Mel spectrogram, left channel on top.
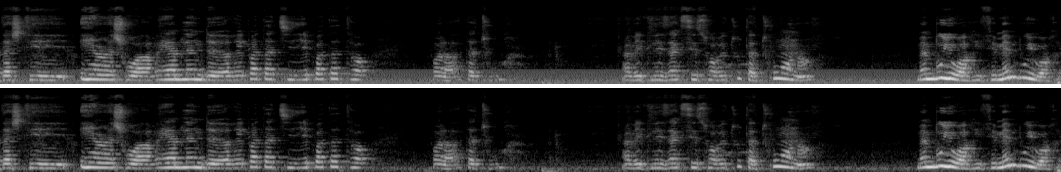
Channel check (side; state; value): left; noise; hum, 17 dB below the sound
